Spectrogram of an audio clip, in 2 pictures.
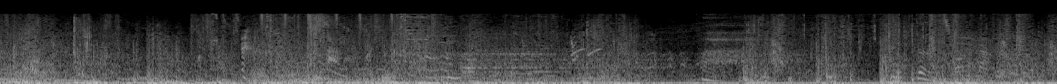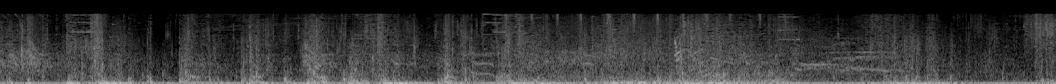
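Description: Video game weapons fire in rapid bursts.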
